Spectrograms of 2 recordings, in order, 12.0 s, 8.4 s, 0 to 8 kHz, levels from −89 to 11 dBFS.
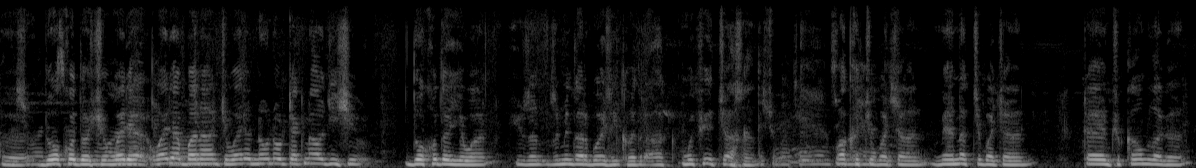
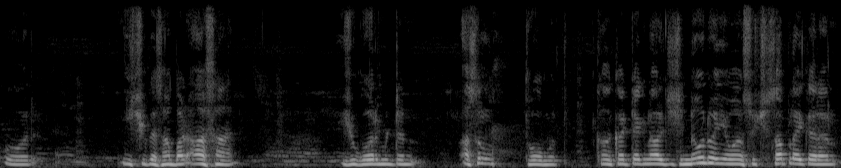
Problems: constant background noise, continuous background conversations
